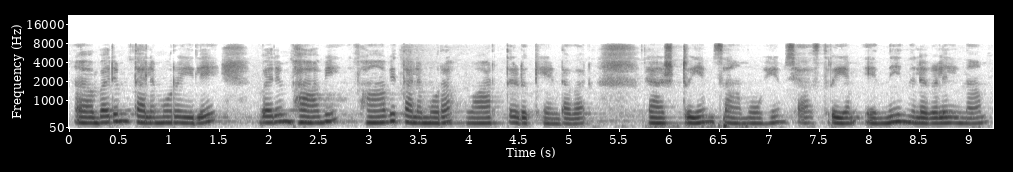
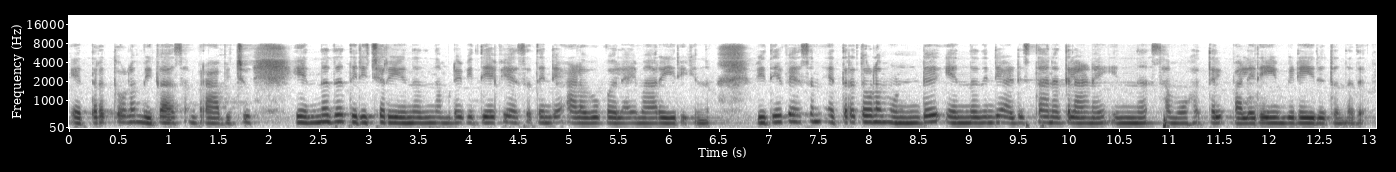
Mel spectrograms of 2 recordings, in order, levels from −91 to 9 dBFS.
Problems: none marked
